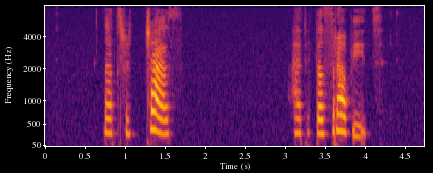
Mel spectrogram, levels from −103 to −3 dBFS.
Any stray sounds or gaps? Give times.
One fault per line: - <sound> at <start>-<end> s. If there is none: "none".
none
